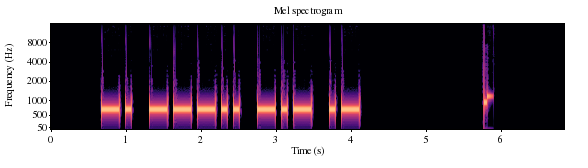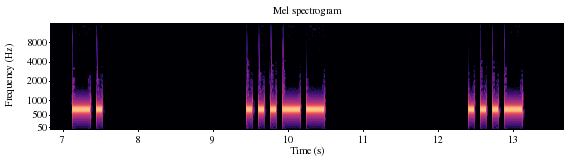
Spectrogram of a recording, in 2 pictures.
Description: Morse code, heard as a keyed tone, about 15 wpm, spaced as for 7 wpm, 700 Hz. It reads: N8KA N3V
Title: USA Call Signs - 4 Characters - 8x Character Spacing - 15wpm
